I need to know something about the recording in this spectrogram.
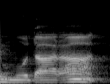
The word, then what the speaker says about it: مدارات: اب یہ لفظ خاطر مدارات، مدارات کی میم پر پیش ہے، لیکن میں نے دیکھا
